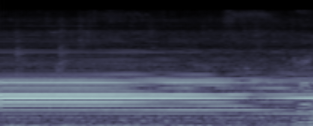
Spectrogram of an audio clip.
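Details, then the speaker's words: Electric water pump plugged in: steady electrical hum, motor does not turn or run up to speed; stalled pump motor. "kapag isinaksak niyo hindi umiikot yung motor ng water pump umuugong lang siya parang ganito mga kaibigan yan umuugong lang siya hindi umiikot"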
